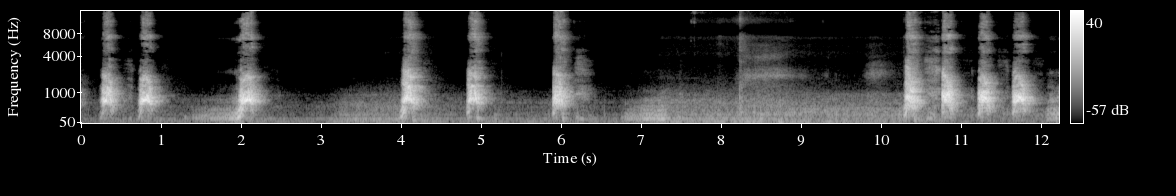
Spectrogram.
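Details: Duchess, a pet dog, gives bursts of loud mid-pitched barks, a pair, a single, then a run of three, a quieter low rumbling stretch in the middle, then a quick burst of four barks at the end.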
